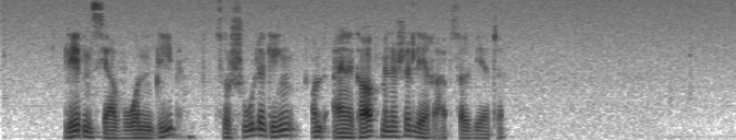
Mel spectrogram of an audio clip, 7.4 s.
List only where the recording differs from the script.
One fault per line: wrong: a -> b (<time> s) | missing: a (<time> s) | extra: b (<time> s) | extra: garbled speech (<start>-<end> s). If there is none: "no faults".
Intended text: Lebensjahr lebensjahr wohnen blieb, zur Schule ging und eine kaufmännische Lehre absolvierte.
missing: lebensjahr (1.2 s)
